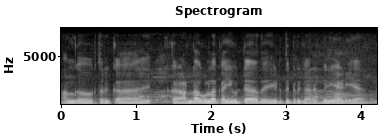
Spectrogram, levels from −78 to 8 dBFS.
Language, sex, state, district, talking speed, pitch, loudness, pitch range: Tamil, male, Tamil Nadu, Namakkal, 130 wpm, 130 Hz, -15 LUFS, 125-135 Hz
